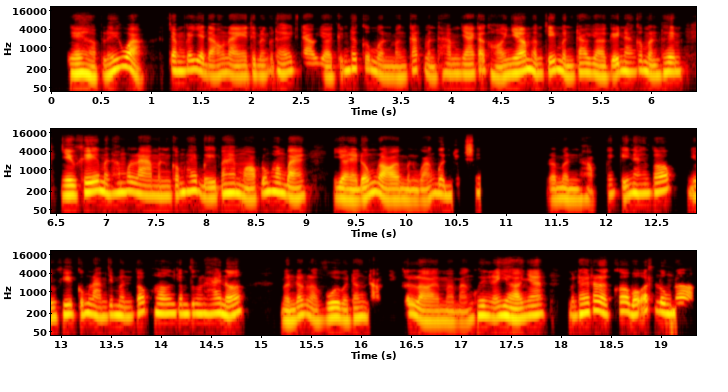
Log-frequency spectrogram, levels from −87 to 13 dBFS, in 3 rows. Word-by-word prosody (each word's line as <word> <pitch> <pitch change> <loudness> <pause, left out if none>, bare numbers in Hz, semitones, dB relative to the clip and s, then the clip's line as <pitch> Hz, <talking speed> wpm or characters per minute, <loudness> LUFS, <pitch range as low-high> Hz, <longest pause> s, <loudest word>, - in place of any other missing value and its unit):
Nghe 150 0 +4
hợp 130 -6 +2
lý 155 +9 +2
quá 230 -2 +6
à. - - -3 0.2
Trong 180 -2 +1
cái 190 +2 0
giai 175 - +2
đoạn 135 +1 -2
này 130 -3 0
thì 140 - -4
mình 135 0 -5
có - - -10
thể 155 0 -2
trau 155 -2 -2
dồi 120 - -1
kiến 180 +10 -5
thức 210 +1 -2
của - - -6
mình 135 -9 -3
bằng 120 +1 -5
cách 190 +9 -6
mình 120 - -5
tham 145 +2 -6
gia 145 0 +1
các - - -2
hội 130 -3 -2
nhóm, 165 +6 +5
thậm 155 -6 0
chí 165 +4 +1
mình 150 -10 0
trau 160 +2 -1
dồi 130 -4 0
kỹ 130 +3 +1
năng 165 -1 -1
của 185 - -4
mình 140 -7 0
thêm. 165 +2 +1 0.2
Nhiều 155 0 +4
khi 185 +5 +5
á 210 - +4
mình 190 -5 +2
hông 180 +2 0
có 200 - 0
làm, 160 -5 +1
mình 145 0 -3
cũng 155 +5 -1
thấy 210 +2 +1
bị 130 -9 -2
mai 175 +5 +2
một, 125 -8 0
đúng 190 - +1
hông 190 -3 +3
bạn? 135 -1 +2 0.3
Giờ 130 -2 +2
này 115 -1 +2
đúng 135 +11 +2
rồi, 115 -8 +5
mình 115 -1 -3
quản 115 +9 -4
binh 155 -3 -1
chút 170 - -22
xíu 180 - -3 0.7
rồi 120 - -4
mình 120 -2 -2
học 115 0 -8
cái 165 +1 -9
kỹ 135 - -3
năng 175 0 0
tốt, 200 +5 +2
nhiều 145 +1 -4
khi 185 0 +2
cũng 195 +2 -2
làm 170 -5 0
cho 180 - -3
mình 165 -2 -1
tốt 215 +4 0
hơn 200 -2 +2
trong 195 0 0
tương 200 0 0
lai 200 +1 +1
nữa. 190 +5 +4 0.4
Mình 120 -1 0
rất 170 +5 0
là 155 -7 -3
vui 145 +4 +2
và 130 - -2
trân 150 +4 -2
trọng 110 - -6
những - - -34
cái 100 - -1
lời 120 -2 +1
mà 115 -1 -4
bạn 110 +3 -7
khuyên 170 +2 +1
nãy 155 +2 +1
giờ 155 -5 +5
nha. 175 +6 +2 0.2
Mình 165 - -7
thấy 205 +2 +4
rất 250 - +3
là 220 - +6
có 230 +2 +2
bổ 185 - +4
ích - - 0
luôn 210 -3 +3
đó. 215 - +2
155 Hz, 330 wpm, -22 LUFS, 130-185 Hz, 0.7 s, quá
